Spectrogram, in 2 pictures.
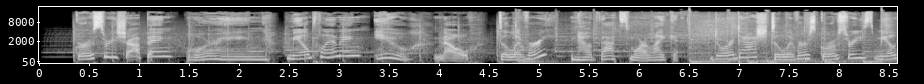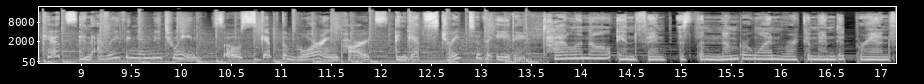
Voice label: Commercial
